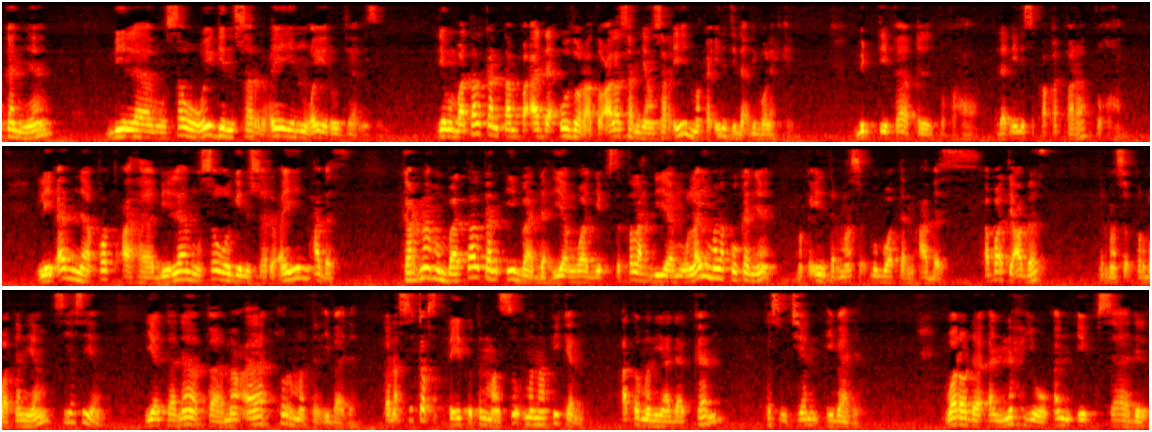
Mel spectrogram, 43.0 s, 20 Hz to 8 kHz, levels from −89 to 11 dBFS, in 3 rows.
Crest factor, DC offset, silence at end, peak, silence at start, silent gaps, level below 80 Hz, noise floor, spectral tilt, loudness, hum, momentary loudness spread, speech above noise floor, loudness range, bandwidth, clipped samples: 18 dB; under 0.1%; 0 s; -2 dBFS; 0 s; none; -48 dBFS; -45 dBFS; -6 dB/octave; -19 LUFS; none; 12 LU; 27 dB; 7 LU; 7.6 kHz; under 0.1%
